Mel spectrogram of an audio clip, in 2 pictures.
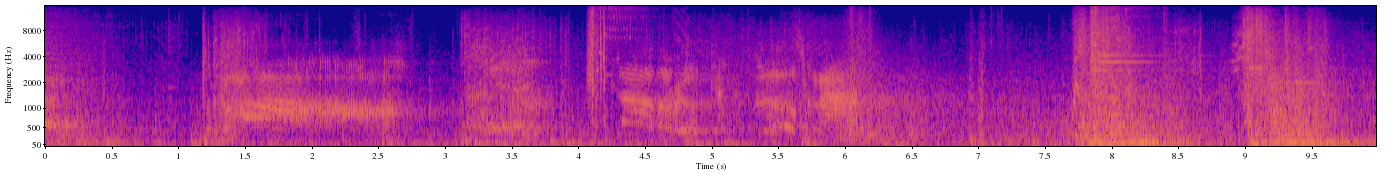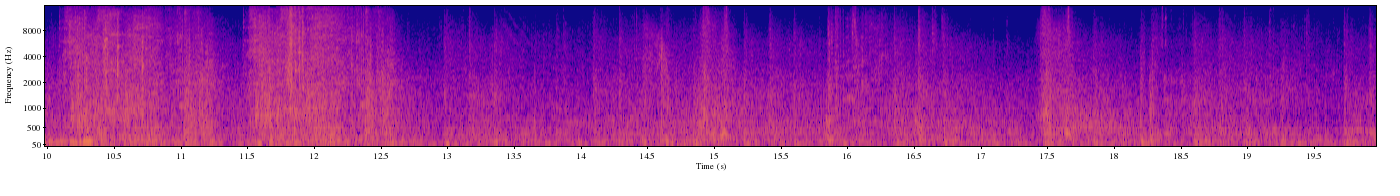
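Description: Gunfire and energy blasts crackle in quick bursts.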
